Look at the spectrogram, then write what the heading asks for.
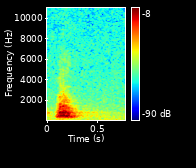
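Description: A dog barks once in the Dragon Age 2 video game, a single short, fairly faint bark standing alone against a quiet background.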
